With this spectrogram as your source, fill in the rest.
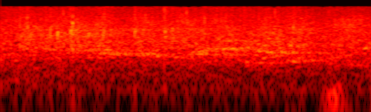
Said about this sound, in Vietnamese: chúng ta cho một tràng pháo tay hoan hô ông Giuse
